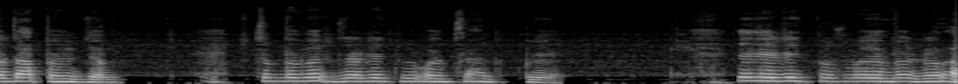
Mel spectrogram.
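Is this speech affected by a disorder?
Yes: cerebral palsy; childhood-onset form; officially second-group disability.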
